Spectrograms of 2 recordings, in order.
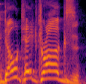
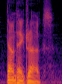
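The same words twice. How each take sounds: First: High, drawn-out cry of warning; emphatic warning. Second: Said in the usual way. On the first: Real, not acted. Streamer warning chat off drugs, emphatic high wail. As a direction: stretch every word out, pitched way up. Mock PSA outburst, then repeated calmly.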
